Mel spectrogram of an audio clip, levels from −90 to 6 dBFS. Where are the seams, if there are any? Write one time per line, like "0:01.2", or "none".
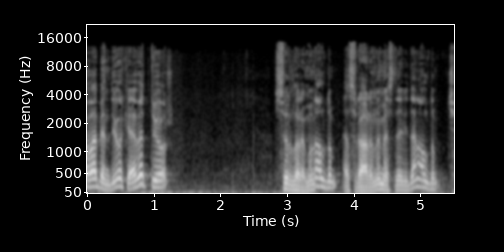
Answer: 0:03.4
0:03.8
